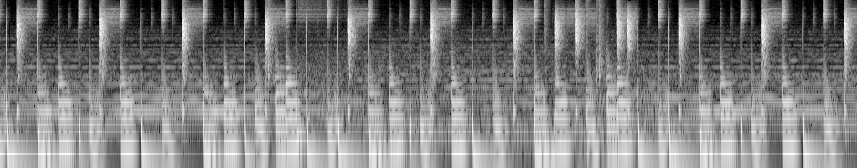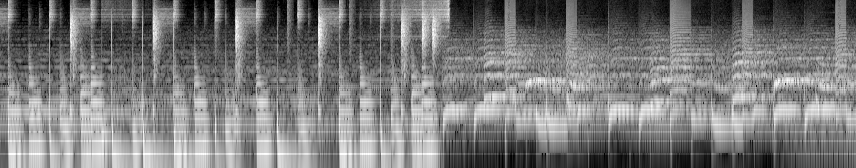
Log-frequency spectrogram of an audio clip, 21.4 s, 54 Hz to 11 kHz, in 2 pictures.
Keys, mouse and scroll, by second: 0.1 g, 4.0 r, 6.0-8.8 middle drag, 8.8 r, 14.0-15.7 middle drag, 15.7 g, 18.3 middle click, 19.2 KP_7, 19.8 Tab, 21.1 3.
